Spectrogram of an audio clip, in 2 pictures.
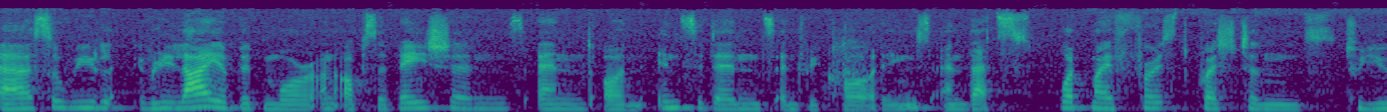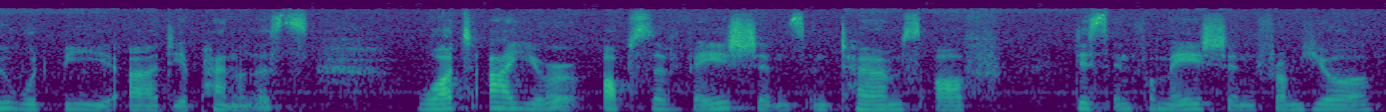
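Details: Adult woman speaking; normal voice.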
